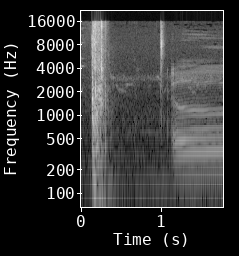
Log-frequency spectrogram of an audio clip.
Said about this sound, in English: Hey, come here. Hey. Don't you be shutting the door on me. Listen, I'm talking to you.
